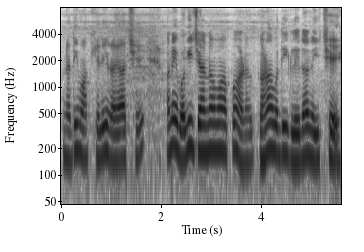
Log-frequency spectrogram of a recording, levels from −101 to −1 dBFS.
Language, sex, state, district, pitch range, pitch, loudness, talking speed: Gujarati, male, Gujarat, Gandhinagar, 155-190 Hz, 170 Hz, -16 LUFS, 130 wpm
